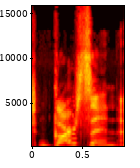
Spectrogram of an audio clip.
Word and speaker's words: Garson: Courtney wants to wish Garson a happy birthday. She said, pronounced like Carson, but with a G.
